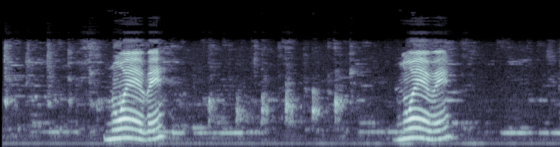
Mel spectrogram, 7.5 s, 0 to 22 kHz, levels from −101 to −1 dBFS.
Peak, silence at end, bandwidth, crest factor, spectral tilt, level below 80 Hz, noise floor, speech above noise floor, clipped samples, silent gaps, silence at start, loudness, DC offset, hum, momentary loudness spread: 0 dBFS; 0 s; 9 kHz; 20 dB; -3 dB/octave; -68 dBFS; -46 dBFS; 32 dB; under 0.1%; none; 0.05 s; -14 LUFS; under 0.1%; none; 26 LU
